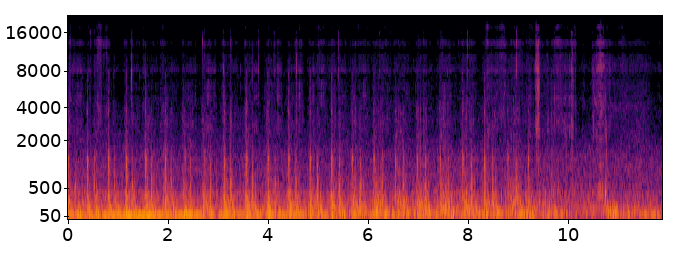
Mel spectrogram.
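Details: BMW 530d xDrive F10 with knock/click over uneven roads and cupped tyre: sharp clicks and dull knocks about twice a second as body is rocked by hand; sway bar or control arm suspected, not confirmed.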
